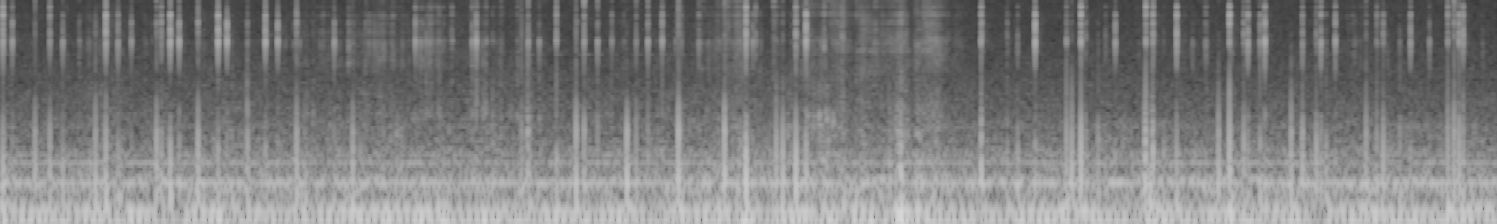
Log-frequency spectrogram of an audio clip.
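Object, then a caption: Small mushroom ornament covered in mirrored glass tiles. Long light-blue and yellow painted nails scratch and tap across the faceted surface of a small, hollow, mushroom-shaped ornament covered in pink mirrored glass tiles, held up in front of the microphone. Rapid, dry, bright clicks and scratchy ticks stop almost instantly, over a steady low hum.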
